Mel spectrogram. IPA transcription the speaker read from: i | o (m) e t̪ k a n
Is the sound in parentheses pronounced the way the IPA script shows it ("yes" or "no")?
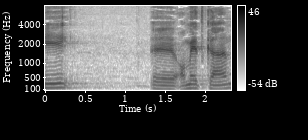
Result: yes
